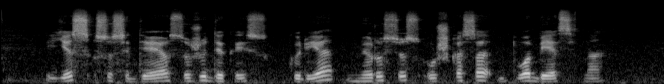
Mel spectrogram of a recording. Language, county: Lithuanian, Vilnius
